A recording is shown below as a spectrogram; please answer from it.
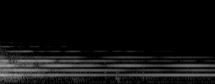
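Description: Closing chord on a grand piano, ringing out after the solo singing has stopped, growing quieter over the first second and then holding.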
